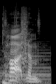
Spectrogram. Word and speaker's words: Tottenham: So I spell it Cheltenham, C-H-E-L-T-N-U-M. If you spell it like that, you can say it correctly. It's just like Tottenham. You know, it's not Tottenham. You just spell it T-O-T-N-U-M, Cheltenham.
